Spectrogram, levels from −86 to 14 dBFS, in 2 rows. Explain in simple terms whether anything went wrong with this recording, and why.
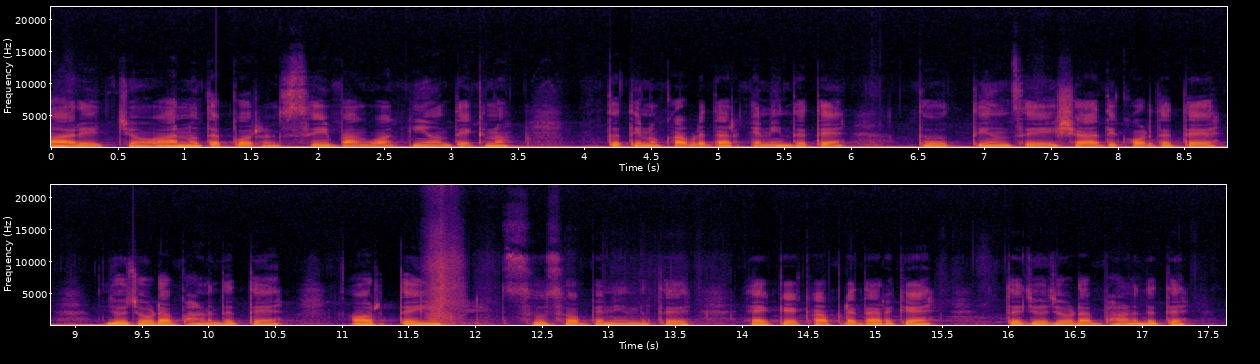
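A low thump at 1.23 s and another at 9.43 s come from a DC step: the waveform's resting level jumped, held steady, then dropped back.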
